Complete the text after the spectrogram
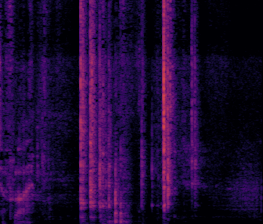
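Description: A hard plastic block clacks and taps on a table.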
